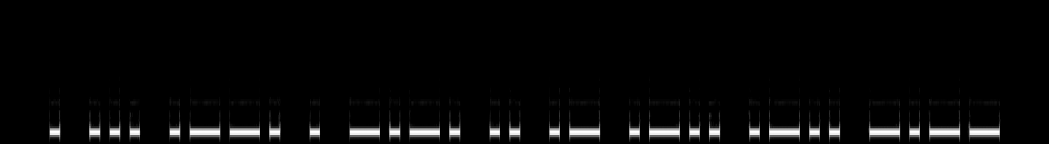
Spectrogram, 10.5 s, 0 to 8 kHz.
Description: Morse code, heard as a keyed tone, about 12 wpm, 700 Hz. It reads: ESPECIALLY
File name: Book One / 03-Chapter 3 - 12 WPM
